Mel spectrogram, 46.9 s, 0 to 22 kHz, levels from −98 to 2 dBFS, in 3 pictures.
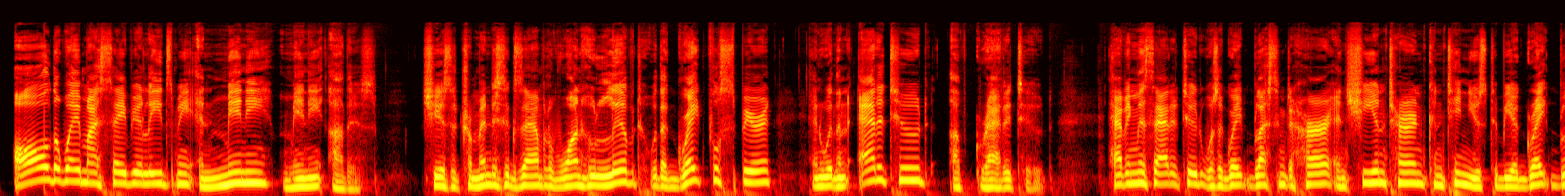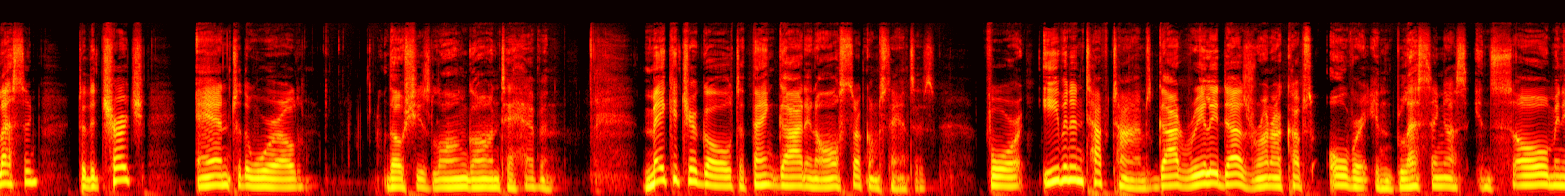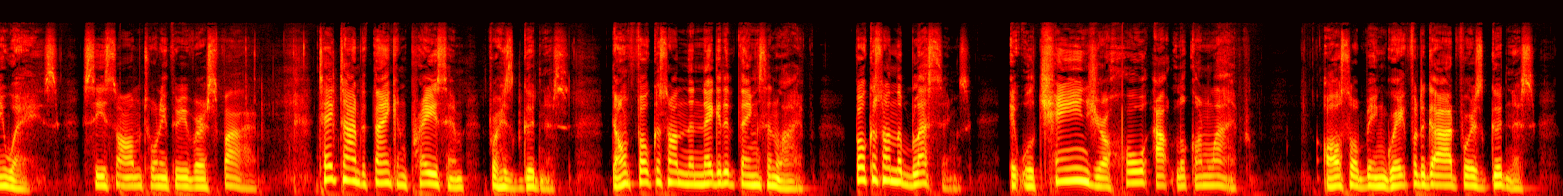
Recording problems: none

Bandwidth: 14.5 kHz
